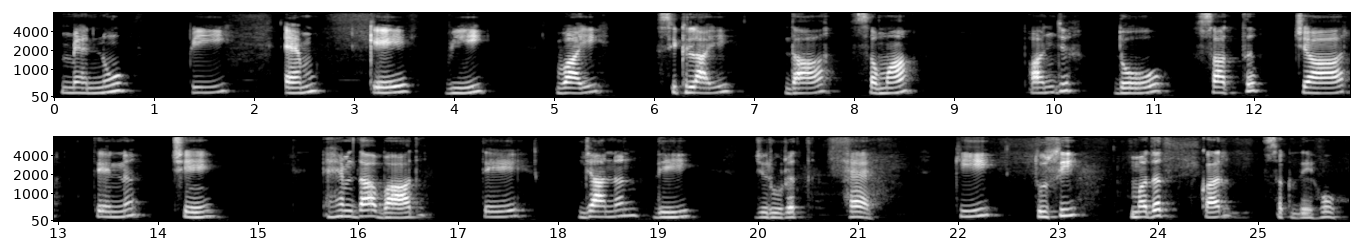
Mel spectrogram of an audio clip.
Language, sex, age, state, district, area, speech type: Punjabi, female, 60+, Punjab, Fazilka, rural, read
